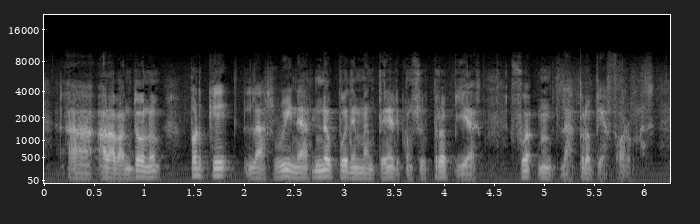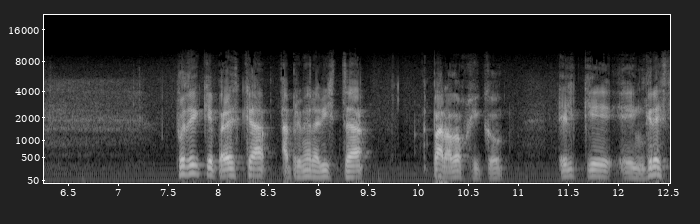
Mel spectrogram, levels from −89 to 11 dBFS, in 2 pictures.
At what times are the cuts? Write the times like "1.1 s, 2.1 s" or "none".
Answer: 2.7 s, 5.1 s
